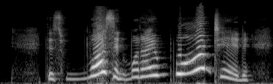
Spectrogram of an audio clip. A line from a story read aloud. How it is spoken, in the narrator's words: cried out the window to the wide world below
